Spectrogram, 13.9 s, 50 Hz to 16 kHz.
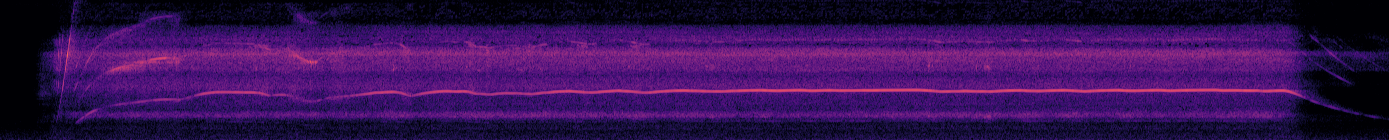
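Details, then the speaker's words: Dental drill in a metal-ceramic crown preparation demonstration on tooth 46, cutting the functional cusp bevel at 45 degrees along the earlier depth cuts: a piercing high-pitched whine rises, holds about twelve seconds, then winds down. "Now I am going to give the functional cusp bevel reduction, angulating it at 45-degree angle and following the depth cuts that we have made earlier."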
